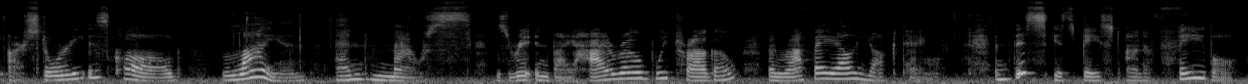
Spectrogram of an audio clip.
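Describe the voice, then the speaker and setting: A woman's voice: medium pitch, big pitch swings, slow, gravelly, darkish tone, a little hiss or hum, rough recording. A woman hosting an interactive storytime for young children, speaking in a sing-song way and putting questions to her listeners.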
